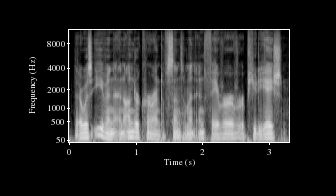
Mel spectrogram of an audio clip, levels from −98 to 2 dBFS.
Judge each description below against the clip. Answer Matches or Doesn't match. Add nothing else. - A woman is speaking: Doesn't match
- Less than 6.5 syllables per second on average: Doesn't match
